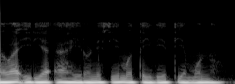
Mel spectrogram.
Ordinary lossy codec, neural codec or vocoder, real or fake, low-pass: none; none; real; 7.2 kHz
